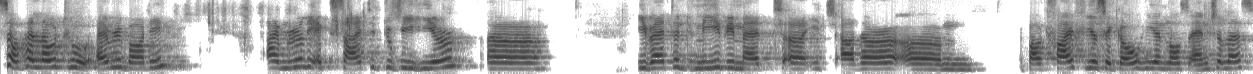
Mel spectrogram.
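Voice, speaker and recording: A woman with a German accent, a native German speaker, giving an unscripted guest lecture to students, halting and searching for words with many fillers. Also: on the high side, steady tone, darkish tone. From Europe. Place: echoey lecture room. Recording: echoey hall.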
